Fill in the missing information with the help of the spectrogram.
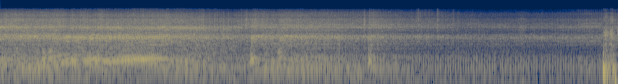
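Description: Dirt bike engine running on a trail ride, its revs rising and falling under changing throttle, then easing off about four seconds in to a quieter low run, with a couple of knocks as the bike goes over bumps. A sudden louder burst of engine noise comes near the end.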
